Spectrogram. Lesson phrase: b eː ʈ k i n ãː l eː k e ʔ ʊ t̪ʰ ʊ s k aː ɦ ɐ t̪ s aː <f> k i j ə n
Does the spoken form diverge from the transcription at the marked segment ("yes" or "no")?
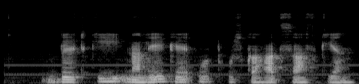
no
